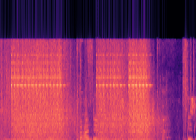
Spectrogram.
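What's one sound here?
A video game assault rifle fires a short burst.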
